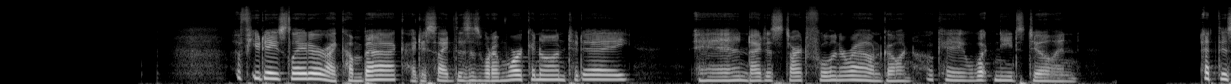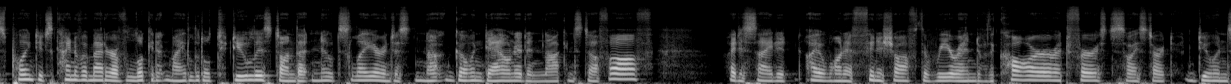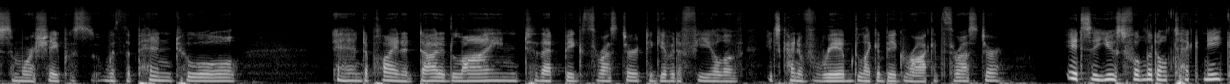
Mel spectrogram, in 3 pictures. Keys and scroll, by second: 10.9 p, 12.4 super+z, 16.0 x, 17.6 super+h, 17.9 super+h, 19.8 0, 19.9 Delete, 20.3 Tab, 20.4 8, 21.7 shift+super+a, 22.3 p, 23.2 super+z, 25.0 shift+super+a, 26.1 shift+super+a, 26.8 shift+super+a, 27.5 super+z, 28.0 shift+super+a, 28.4-28.8 typing, 30.4 shift+super+a, 30.7 p, 32.1 shift+super+a, 33.3 super+space, 33.4 super+space, 33.5 super+space.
